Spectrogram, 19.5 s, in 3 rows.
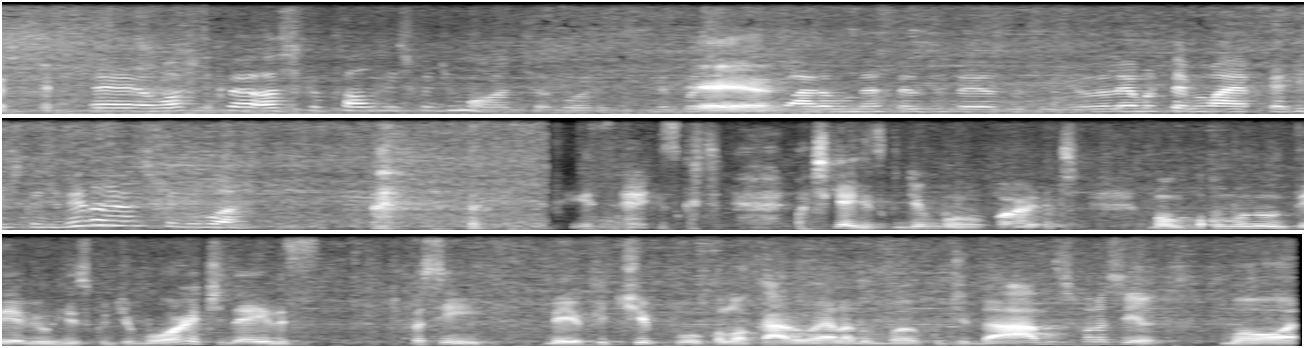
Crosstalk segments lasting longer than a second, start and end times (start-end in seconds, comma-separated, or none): none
